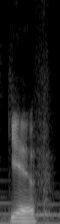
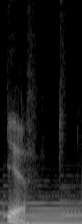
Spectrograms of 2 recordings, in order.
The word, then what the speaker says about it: GIF: yeah, how to pronounce GIF? Yeah, G like God and if.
